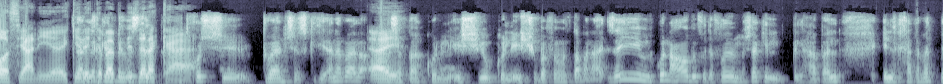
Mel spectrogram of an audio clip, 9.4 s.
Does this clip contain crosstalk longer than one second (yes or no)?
yes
